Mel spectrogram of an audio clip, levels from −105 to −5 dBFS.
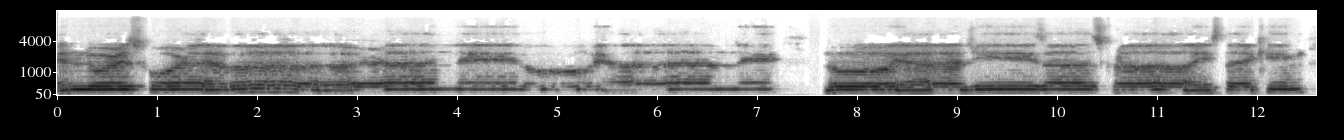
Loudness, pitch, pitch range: -26 LUFS, 135 Hz, 130-135 Hz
